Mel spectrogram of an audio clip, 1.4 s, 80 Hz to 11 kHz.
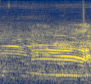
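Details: Young cattle at a market in Manikganj, Bangladesh, on 30 November, where small bulls and heifer calves are sold. A single sustained, rich harmonic moo holds steady and strengthens slightly toward the end, with faint background murmur.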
